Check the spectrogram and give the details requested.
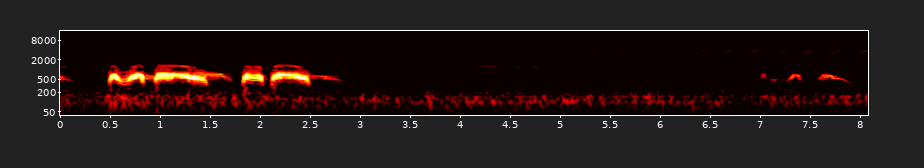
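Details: Spotted dove kept as a trapping lure, delivering one loud phrase of a doubled coo and a drawn-out descending coo, then near silence with faint soft coos near the end.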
